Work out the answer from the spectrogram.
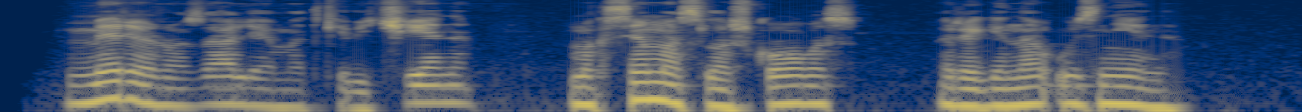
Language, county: Lithuanian, Vilnius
